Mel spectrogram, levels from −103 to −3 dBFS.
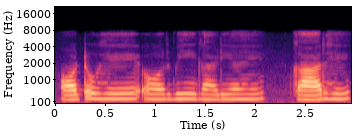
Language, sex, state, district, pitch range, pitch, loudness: Hindi, female, Madhya Pradesh, Bhopal, 200-215 Hz, 205 Hz, -18 LUFS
